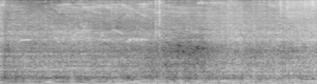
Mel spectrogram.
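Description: TV trailer soundtrack: music over a heavy, steady low rumble.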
